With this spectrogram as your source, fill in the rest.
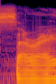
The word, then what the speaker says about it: Surrey: I know that now know they're pronouncing it as Surrey, not Sari. I'm saying it's Sari, but they're saying Surrey. Actually, I'm going to stick with mine. I like mine better, Grand Surrey.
